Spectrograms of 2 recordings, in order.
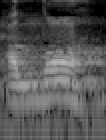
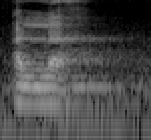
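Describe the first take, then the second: First: The l sound is thick and heavy. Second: The l sound is thin and light. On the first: The speaker calls it right. "betul lah yang betul" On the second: The speaker calls it wrong. "dia tak sebut Allah, tak tebal"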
